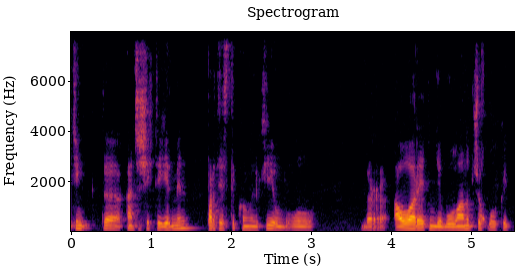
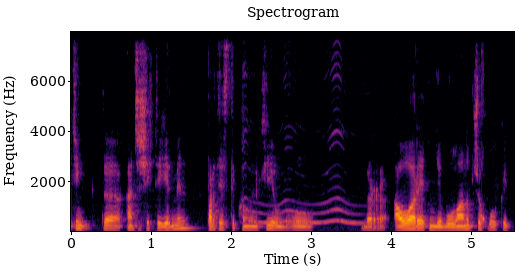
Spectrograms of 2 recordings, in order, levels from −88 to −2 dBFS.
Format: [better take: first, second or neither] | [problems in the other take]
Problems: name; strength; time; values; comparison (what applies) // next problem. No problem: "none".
first | background sound (Dog); 16 dB below the speech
